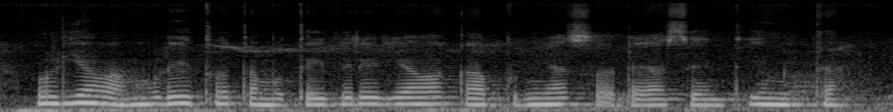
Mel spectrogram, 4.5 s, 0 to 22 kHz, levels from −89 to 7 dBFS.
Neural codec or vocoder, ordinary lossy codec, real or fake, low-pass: vocoder, 44.1 kHz, 128 mel bands, Pupu-Vocoder; none; fake; 19.8 kHz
